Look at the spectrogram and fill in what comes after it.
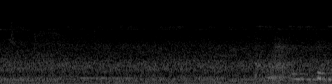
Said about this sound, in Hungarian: Most még csak kettő ciripel benne, de az egész tücsök zenekar rázendít, akkor végünk lesz.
